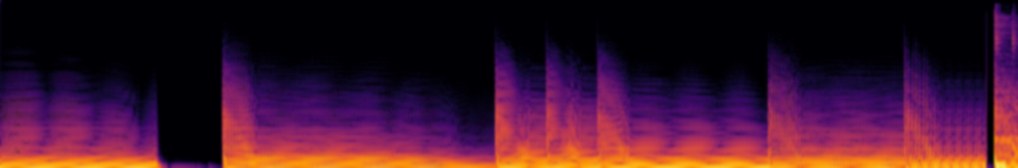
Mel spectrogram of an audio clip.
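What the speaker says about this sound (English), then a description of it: "And then this is the bass with the effects." A heavily distorted, saturated bass plays sustained, gritty notes, cutting off briefly for a gap, then returning with short stabs and held tones.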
